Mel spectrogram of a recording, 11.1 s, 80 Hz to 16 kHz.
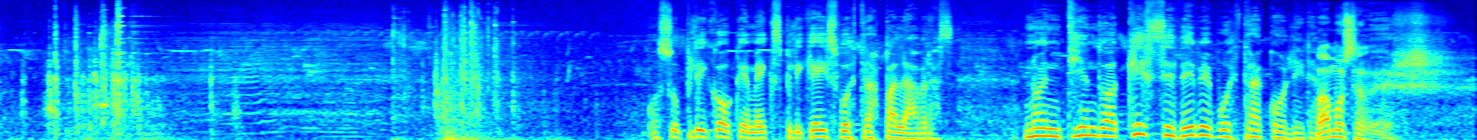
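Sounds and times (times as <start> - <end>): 
door hinges and latch rattling: 0.0 - 4.6
speech: 4.9 - 10.8.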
